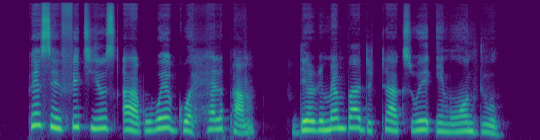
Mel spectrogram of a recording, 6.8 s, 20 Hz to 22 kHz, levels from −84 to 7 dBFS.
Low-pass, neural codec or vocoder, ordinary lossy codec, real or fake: none; autoencoder, 48 kHz, 32 numbers a frame, DAC-VAE, trained on Japanese speech; none; fake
